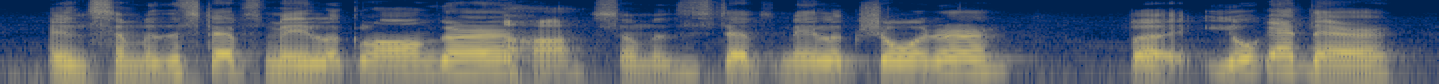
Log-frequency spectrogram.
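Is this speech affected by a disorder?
Yes: cerebral palsy; cannot walk.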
